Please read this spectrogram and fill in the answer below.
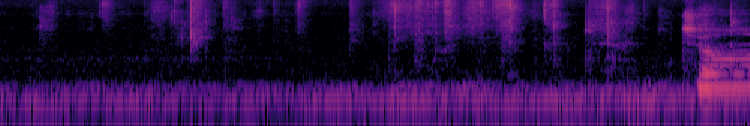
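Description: Faint rustling and light crinkling clicks of folded origami paper as a paper crane's wings are pulled open by hand. Near the end a steady held tone starts.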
